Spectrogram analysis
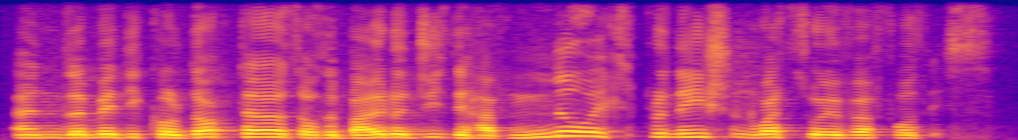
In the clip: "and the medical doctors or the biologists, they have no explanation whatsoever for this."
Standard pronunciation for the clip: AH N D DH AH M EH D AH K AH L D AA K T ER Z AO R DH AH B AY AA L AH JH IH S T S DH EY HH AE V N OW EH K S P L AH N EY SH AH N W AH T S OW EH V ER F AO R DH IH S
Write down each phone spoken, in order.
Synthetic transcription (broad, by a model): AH N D DH AH M EH D AH K AH L D AA K T ER Z AO R DH AH B AY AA L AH JH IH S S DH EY HH AE V N OW EH K S P L AH N EY SH AH N W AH T S OW EH V ER F AO R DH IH S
